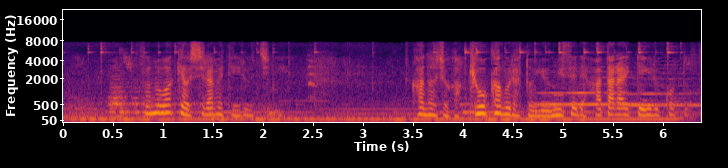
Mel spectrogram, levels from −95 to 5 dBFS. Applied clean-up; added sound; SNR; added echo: none; Musical instrument + Bicycle bell; 11 dB; none.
